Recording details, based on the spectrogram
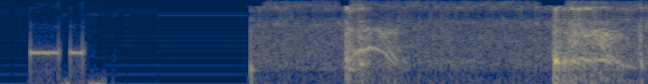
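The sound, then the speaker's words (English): A brief burst of telephone-style dial tones, a moment of silence, then a few harsh coughs come through a noisy, band-limited radio channel on the WHCMN repeater in Guilford, CMN Network, fairly loud with no talking. “Looks like we're both having a coughing”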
